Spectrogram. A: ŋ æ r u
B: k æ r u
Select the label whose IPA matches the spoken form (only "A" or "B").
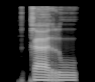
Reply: B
